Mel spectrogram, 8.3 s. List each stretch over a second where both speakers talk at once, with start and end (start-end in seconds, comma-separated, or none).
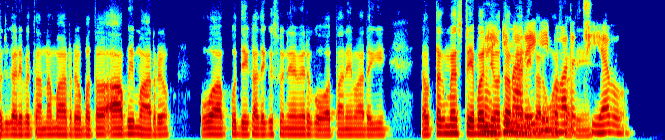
6.0-7.3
